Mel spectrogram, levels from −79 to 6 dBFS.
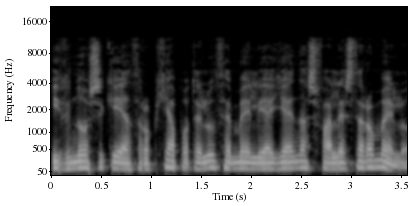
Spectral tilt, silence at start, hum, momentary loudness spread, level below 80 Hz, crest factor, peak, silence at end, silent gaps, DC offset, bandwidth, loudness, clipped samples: -5.5 dB/octave; 0 s; none; 3 LU; -60 dBFS; 14 dB; -12 dBFS; 0 s; none; under 0.1%; 12 kHz; -27 LUFS; under 0.1%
